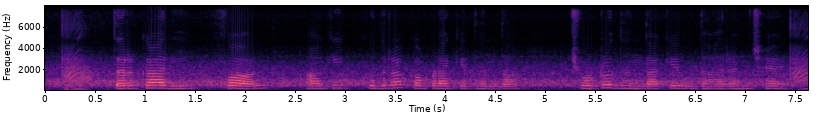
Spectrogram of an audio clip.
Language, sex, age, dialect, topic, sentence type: Maithili, female, 18-24, Angika, banking, statement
